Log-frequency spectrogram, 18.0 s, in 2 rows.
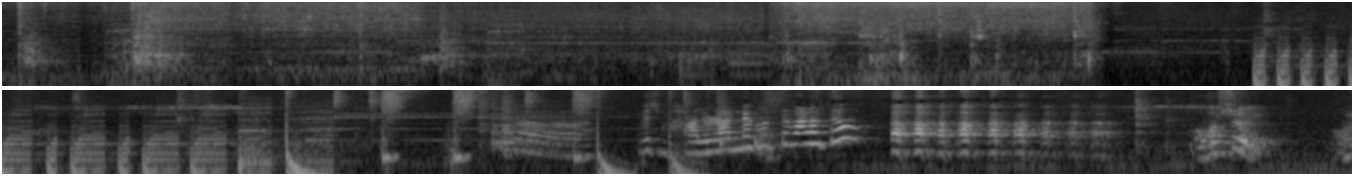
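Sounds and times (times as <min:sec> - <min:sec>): chicken sizzling in a pot: 0:00.0 - 0:07.9
music with a beat: 0:07.4 - 0:13.9.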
